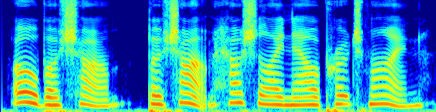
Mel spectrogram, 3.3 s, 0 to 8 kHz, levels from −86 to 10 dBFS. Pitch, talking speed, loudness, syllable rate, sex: 210 Hz, 165 wpm, -15 LUFS, 4.0 syllables/s, female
